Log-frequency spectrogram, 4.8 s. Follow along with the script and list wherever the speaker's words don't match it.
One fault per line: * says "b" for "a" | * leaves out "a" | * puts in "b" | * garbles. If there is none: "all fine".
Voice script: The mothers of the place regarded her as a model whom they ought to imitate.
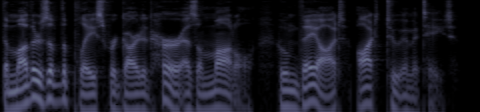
* puts in "ought"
